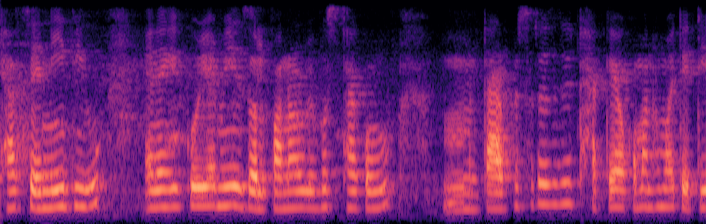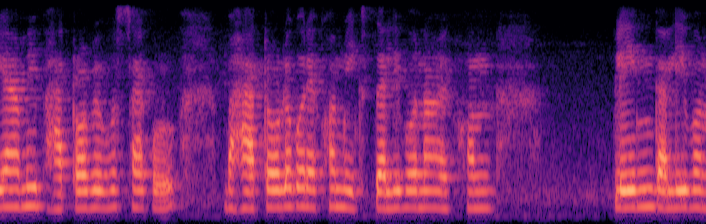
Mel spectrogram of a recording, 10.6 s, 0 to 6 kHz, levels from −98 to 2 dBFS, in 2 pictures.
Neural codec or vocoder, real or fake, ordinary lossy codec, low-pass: none; real; none; 5.4 kHz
